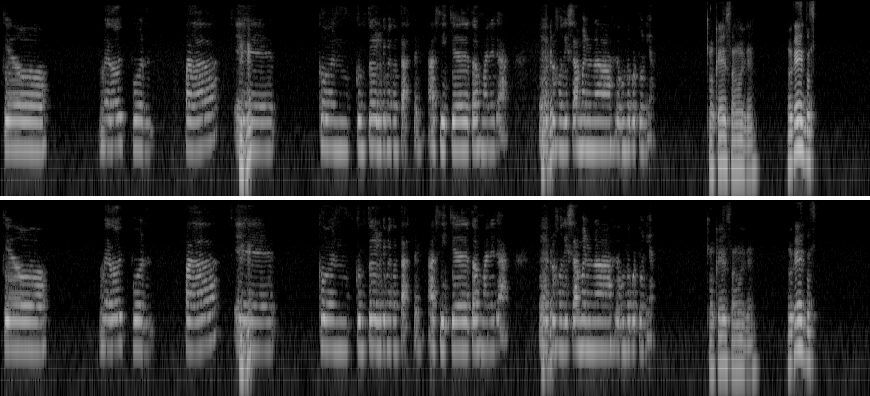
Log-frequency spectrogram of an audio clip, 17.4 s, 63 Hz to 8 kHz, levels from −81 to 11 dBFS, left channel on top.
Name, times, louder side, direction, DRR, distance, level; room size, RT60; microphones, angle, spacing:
voice 1, 0.1-0.9 2.0-3.1 3.7-4.3 4.7-5.5 6.4-10.1 10.8-13.1, equal, 5° right, 0.6 m, -28 dB
voice 2, 14.2-15.1 15.8-16.3, left 5 dB, 70° left, 0.3 m, -24 dB
2.6 x 2.1 x 2.4 m
head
